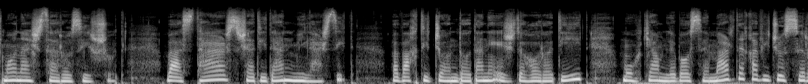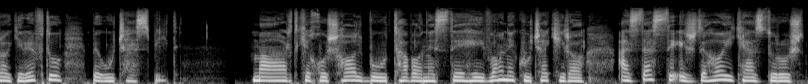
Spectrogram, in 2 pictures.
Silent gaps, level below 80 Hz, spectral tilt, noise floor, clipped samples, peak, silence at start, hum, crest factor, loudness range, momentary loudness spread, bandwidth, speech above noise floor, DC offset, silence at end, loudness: none; -38 dBFS; -4.5 dB/octave; -48 dBFS; under 0.1%; -2 dBFS; 0 s; none; 12 dB; 2 LU; 6 LU; 14.5 kHz; 33 dB; under 0.1%; 0.05 s; -14 LUFS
